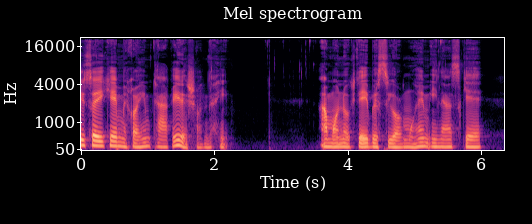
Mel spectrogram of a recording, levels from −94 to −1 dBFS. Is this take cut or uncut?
uncut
